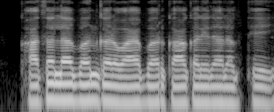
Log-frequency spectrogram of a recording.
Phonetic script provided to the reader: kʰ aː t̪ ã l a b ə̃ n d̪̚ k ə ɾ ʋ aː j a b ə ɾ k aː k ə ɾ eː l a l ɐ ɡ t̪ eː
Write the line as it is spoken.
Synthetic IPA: kʰ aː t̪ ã l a b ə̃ n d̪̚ k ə ɾ ʋ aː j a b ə ɾ k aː k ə ɾ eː l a l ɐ ɡ t̪ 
